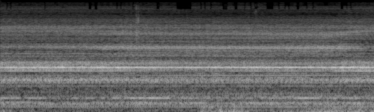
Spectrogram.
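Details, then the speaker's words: Gas furnace draft inducer motor at startup with the door off, igniter coming on before flame lights: constant high shrill screech over a steady motor whir; worn inducer motor bearing, motor to be replaced. "here comes the igniter boy that sounds terrible"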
